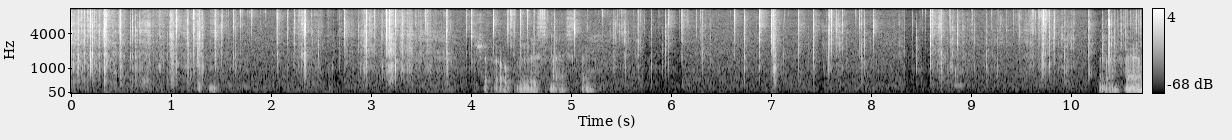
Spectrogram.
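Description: Foil wrapper of a Pokémon TCG booster pack crinkling and tearing as it is ripped open by hand, in a quick run of sharp crackles. The crackles are thickest in the first second and around three seconds in, then come more sparsely.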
